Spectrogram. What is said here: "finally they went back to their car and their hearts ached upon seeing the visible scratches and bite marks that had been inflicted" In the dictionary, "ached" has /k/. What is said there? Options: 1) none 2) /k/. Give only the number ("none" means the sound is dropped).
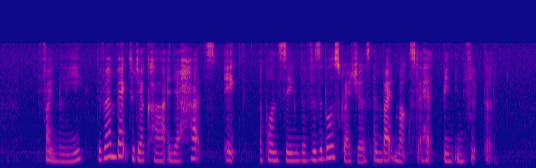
2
